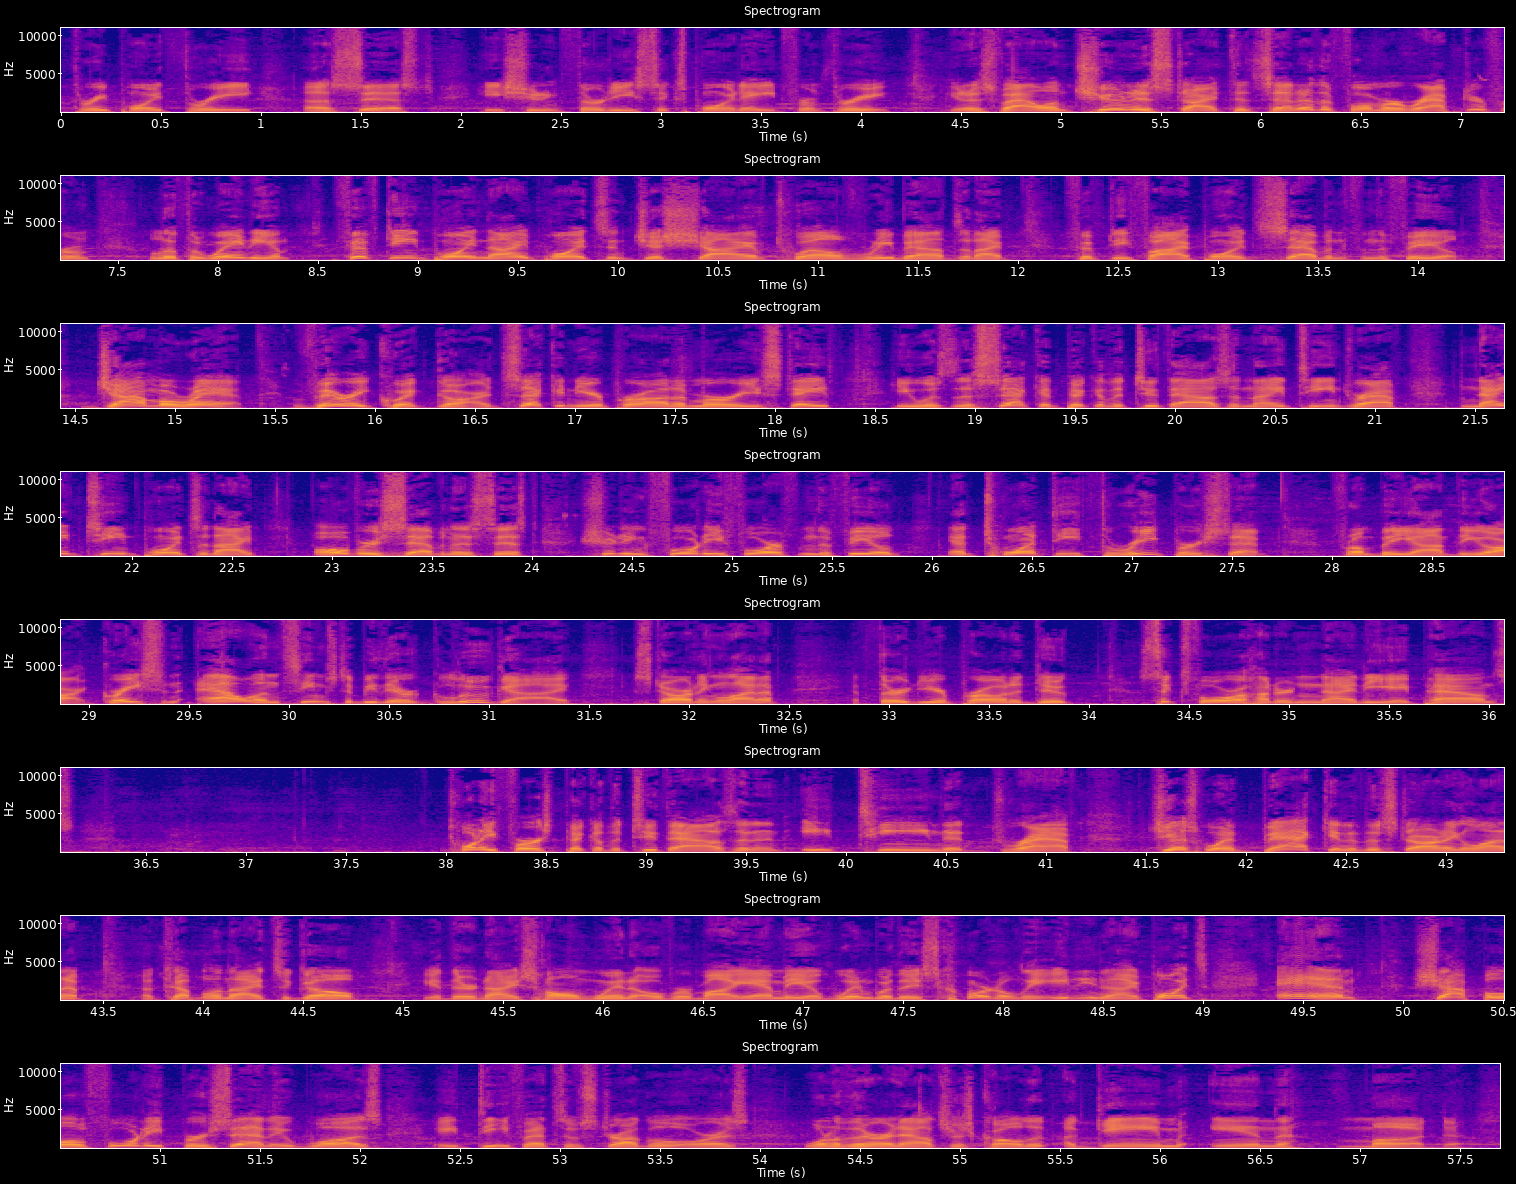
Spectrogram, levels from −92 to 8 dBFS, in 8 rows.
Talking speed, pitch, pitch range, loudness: 150 wpm, 145 Hz, 125-160 Hz, -20 LUFS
